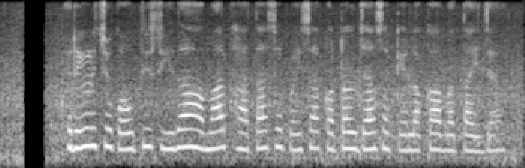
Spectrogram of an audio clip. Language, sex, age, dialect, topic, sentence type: Bhojpuri, female, 18-24, Western, banking, question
